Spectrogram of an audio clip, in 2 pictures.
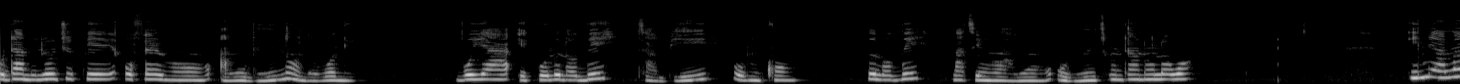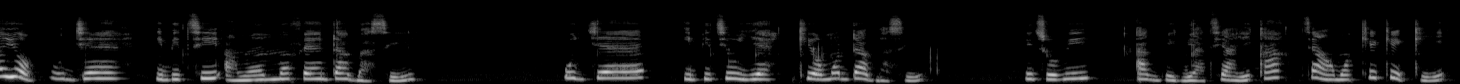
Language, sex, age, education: Yoruba, female, 30-45, tertiary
